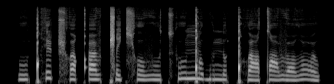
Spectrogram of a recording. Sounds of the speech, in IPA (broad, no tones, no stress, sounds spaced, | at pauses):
u ǃʰ e ʈ͡ʂʰ o qʼ œ v ǁ e t͡ɕʰ o v u t͡sʼ u ŋ͡ǃ o b u n ɾ o ǃʰ o tˤ u v o ðˤ u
